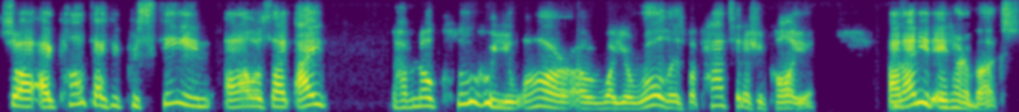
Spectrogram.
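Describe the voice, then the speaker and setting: A man talks at a fairly quick pace in a high voice with lively intonation. The sound is dry and close with no echo, over a quiet background. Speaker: trauma surgeon, original podcast founder. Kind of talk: casual chat, anniversary reminiscing. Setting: video call. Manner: fast talker.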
